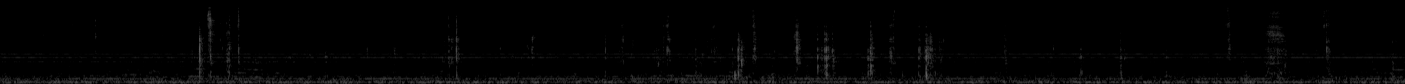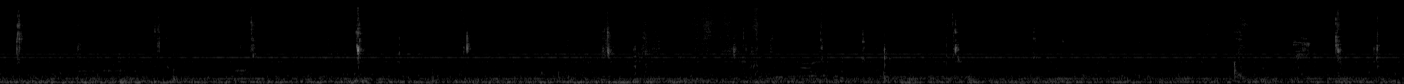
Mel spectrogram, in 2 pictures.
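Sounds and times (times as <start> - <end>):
person chewing food: 0.1 - 28.0.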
